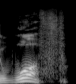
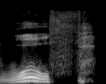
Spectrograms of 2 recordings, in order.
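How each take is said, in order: First: The word is said without an L sound. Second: The word is said with an L sound. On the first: "they leave the L out and they say woof" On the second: "instead of wolf"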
